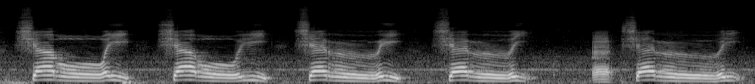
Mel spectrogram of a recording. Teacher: yang menyentuh bukan ujung sisi lidah, tapi punggung lidah. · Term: huruf ro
